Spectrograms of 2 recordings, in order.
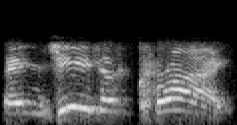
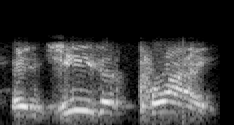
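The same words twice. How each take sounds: First: Slow it right down on Jesus cried; stress on cried. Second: Jesus cried, with cried held slow and falling; stress on cried. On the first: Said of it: "Listen to what it says". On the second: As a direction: lean on cried, slowly. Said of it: "It did not say, it does not say Jesus prayed". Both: Shown as a demonstration.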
